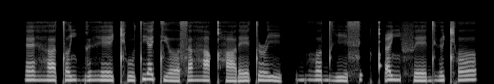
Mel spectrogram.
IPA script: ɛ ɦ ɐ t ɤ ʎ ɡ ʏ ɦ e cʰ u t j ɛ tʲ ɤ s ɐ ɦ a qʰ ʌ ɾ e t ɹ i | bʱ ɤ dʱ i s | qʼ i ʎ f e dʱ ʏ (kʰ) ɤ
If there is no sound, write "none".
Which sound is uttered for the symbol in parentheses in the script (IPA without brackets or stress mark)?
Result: cʰ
